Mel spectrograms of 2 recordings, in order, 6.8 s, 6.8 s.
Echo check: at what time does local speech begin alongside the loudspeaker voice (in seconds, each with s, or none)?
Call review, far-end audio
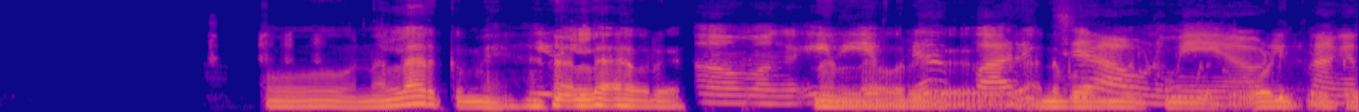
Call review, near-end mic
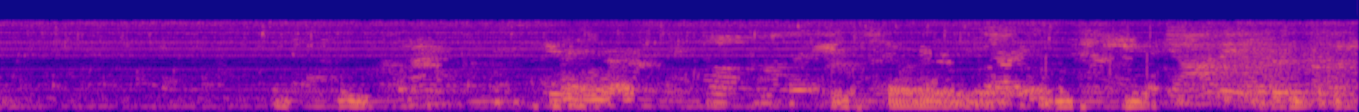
5.9 s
